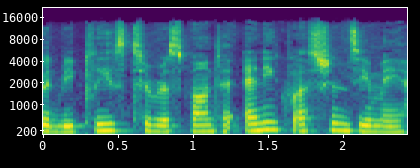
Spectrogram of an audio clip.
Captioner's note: speaking French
